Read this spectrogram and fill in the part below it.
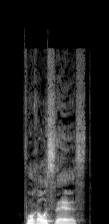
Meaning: second-person singular dependent subjunctive II of voraussehen
- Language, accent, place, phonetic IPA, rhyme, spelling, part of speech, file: German, Germany, Berlin, [foˈʁaʊ̯sˌzɛːəst], -aʊ̯szɛːəst, voraussähest, verb, De-voraussähest.ogg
